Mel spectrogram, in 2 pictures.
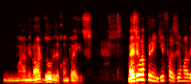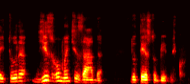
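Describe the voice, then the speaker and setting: A man hosting a late-night live video chat from his apartment, speaking slowly and deliberately with long pauses and fillers. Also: mid-range voice, big pitch swings, mellow, breathy edge. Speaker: host. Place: apartment at home.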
